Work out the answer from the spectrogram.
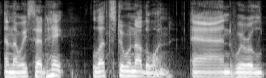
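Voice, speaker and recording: A man's voice: medium pitch, level tone, fast talker, darkish tone, clean tone, no echo, studio quality. A man from Ukraine, a native Russian speaker, talking enthusiastically as an opera company's artistic director in a TV interview. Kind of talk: TV interview chat.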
